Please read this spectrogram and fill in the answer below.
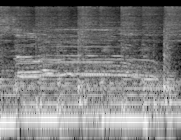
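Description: Live rock band jamming: amplified electric guitars and bass over a drum kit, with one long held high note that dips in pitch near the end.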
